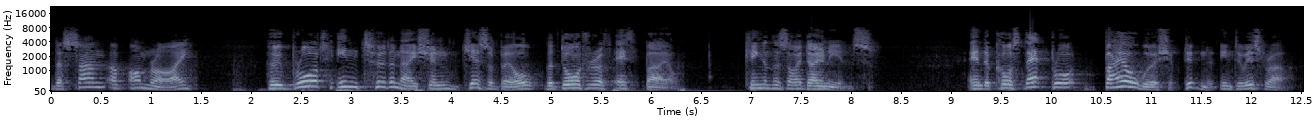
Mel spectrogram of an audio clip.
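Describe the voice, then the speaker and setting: A man's voice: a little high, fairly bright tone. A man preaching a sermon to a congregation. He speaks emphatically and keeps asking rhetorical tag questions. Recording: dull lo-fi recording.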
